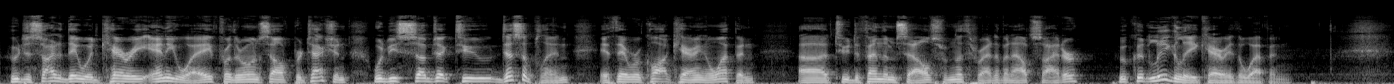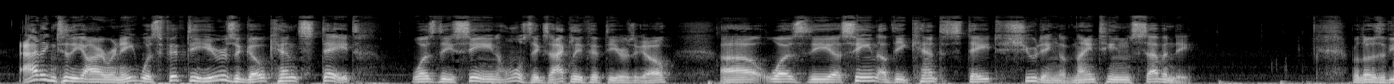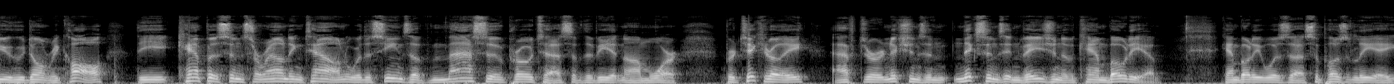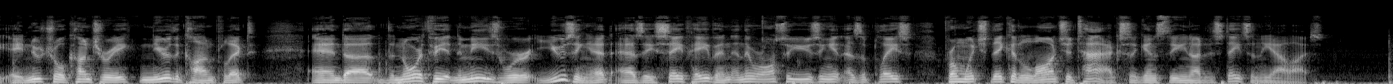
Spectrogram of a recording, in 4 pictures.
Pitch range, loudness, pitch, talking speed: 100-130 Hz, -16 LUFS, 110 Hz, 155 wpm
